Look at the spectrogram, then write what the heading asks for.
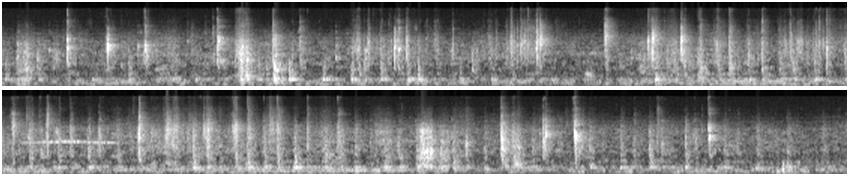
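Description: A person chewing with the mouth open, making wet lip smacks and mouth clicks at irregular intervals while eating rice and a lettuce leaf by hand.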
